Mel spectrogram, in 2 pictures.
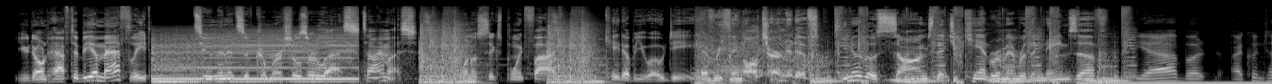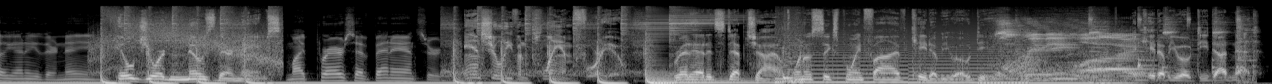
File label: Radio Imaging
